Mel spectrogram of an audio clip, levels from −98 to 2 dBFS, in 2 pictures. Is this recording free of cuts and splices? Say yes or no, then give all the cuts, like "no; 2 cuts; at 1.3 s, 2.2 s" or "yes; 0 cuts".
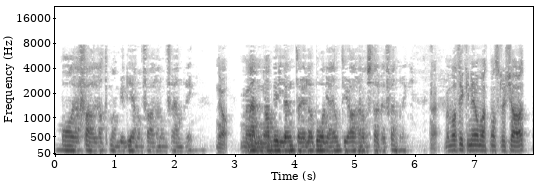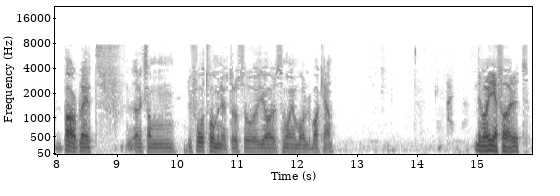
no; 1 cut; at 3.0 s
